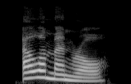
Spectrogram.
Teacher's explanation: Sin embargo, en algunas palabras que cuentan con esta combinación, no se llega a omitir completamente el sonido de la T, sino que se usa el sonido de la flap T, fusionado con el de la N, en un solo sonido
